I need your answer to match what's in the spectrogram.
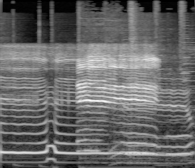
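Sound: dog whimpering and howling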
